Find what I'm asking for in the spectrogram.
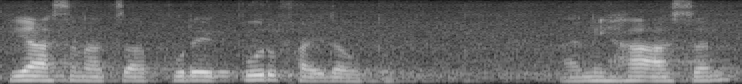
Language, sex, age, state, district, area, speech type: Marathi, male, 18-30, Maharashtra, Satara, urban, spontaneous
